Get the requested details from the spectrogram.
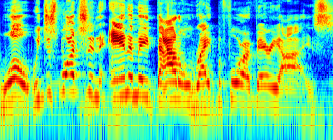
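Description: The speech moves at a moderate pace over faint music in the background. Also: man. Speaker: reaction streamer. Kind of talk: casual reaction commentary. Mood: amused, laughing. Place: home room.

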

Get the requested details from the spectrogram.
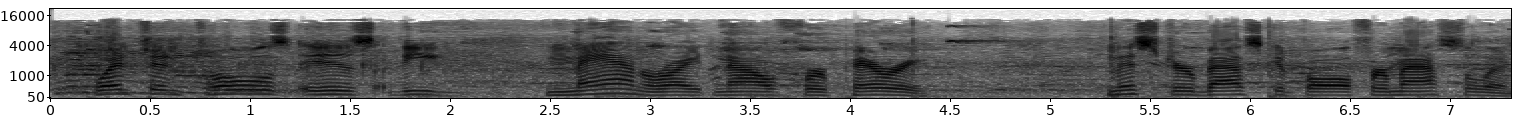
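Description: A man speaks at a very slow pace with a fairly high pitch and lively intonation. His loudness stays very even, the sound is dry with no echo, and noticeable background noise is present. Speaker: sports commentator. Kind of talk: live play-by-play sports commentary. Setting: high school gym broadcast. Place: hall.

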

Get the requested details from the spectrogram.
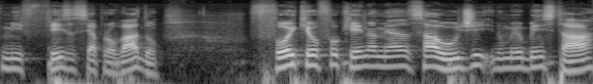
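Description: This man speaks fairly slowly, with ordinary pitch movement, and the background is quiet. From São Paulo, Brazil. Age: 20s. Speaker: medical student; interview guest. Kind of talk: interview. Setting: studio. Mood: reflective, personal story. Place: studio. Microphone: studio mic.

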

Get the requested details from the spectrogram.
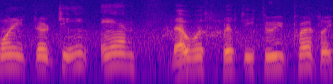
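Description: The recording of a man has a dry sound with no echo and light background noise. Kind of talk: casual vlog chat. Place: street. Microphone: phone near.

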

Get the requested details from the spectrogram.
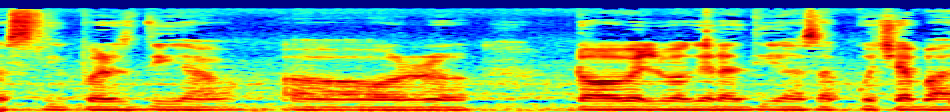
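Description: A fairly low-pitched man's voice with monotone, flat intonation over noticeable background noise. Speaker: travel vlogger. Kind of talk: casual vlog chat. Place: home room. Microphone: phone near.

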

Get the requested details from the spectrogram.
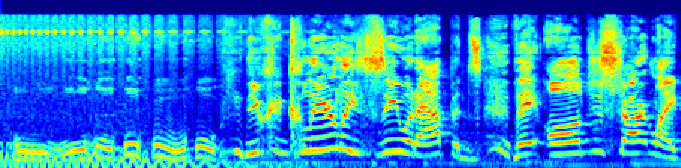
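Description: A man speaks with very wide pitch swings while music plays in the background. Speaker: gaming video host. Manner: energetic, excited.

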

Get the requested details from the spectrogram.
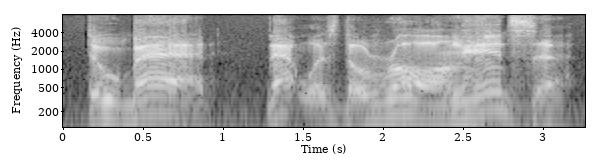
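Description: A man puts on a cartoonish character voice with a fairly high pitch. He talks at a very slow pace. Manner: gruff, menacing.

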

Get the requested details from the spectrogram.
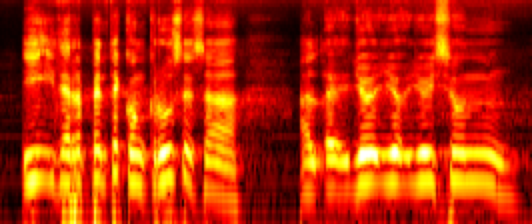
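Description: A man speaks in a high pitch at a moderate pace. His intonation stays fairly even. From Mexico City. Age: 50s. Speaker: writer. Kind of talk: book presentation talk. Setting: stage with audience. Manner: halting, many repetitions. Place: stage. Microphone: handheld.

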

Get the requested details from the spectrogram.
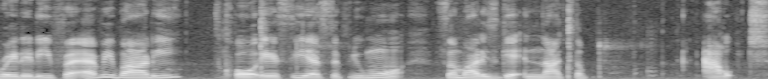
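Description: A woman at a fairly low pitch, with long, frequent pauses, light background noise and a dry sound with no echo. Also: fairly even intonation, moderate pace. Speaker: vlogger, stay-at-home mom; stay-at-home mom vlogger. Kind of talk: casual vlog chat. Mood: annoyed, venting about kids. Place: car. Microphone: phone near.

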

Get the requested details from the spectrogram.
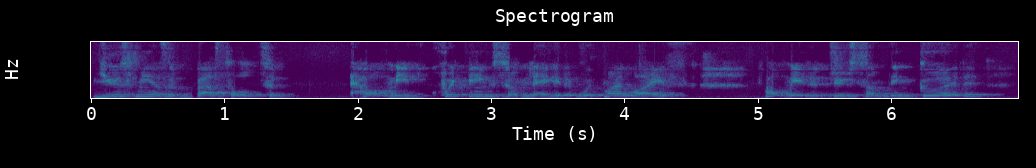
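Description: Speaking at a moderate pace and a fairly high pitch, a woman keeps a fairly even intonation, with audible room echo and light background noise. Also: very even loudness. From Virginia, US. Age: 50s. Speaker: former beauty pageant contestant. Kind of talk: TV interview, personal testimony. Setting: remote video link. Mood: emotional, tearful recounting. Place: home room. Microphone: video call.

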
